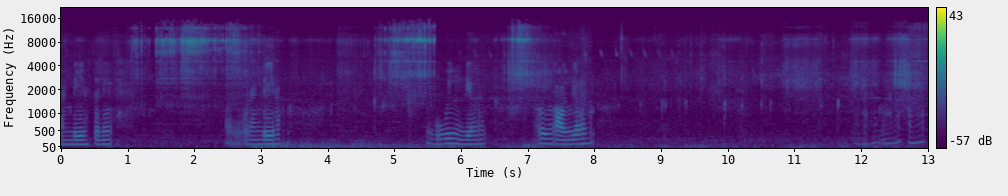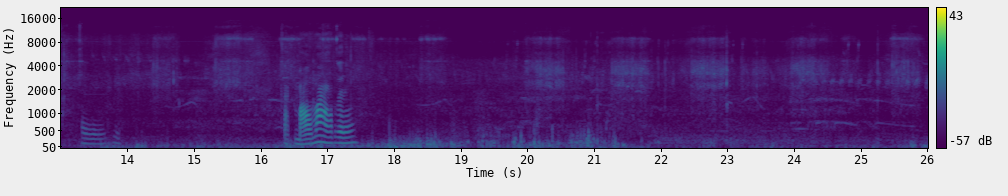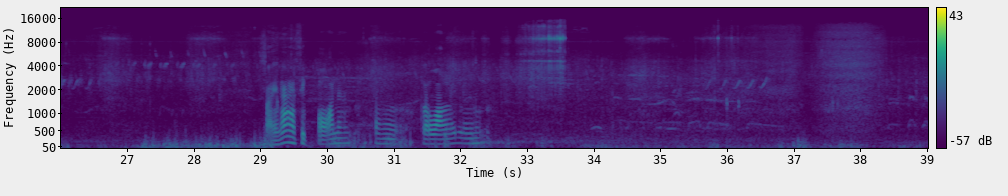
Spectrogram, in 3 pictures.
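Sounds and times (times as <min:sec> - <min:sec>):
fishing reel ticking: 0:00.0 - 0:03.4, 0:04.0 - 0:17.5, 0:19.9 - 0:28.8, 0:30.1 - 0:33.9
wind buffeting microphone: 0:00.0 - 0:39.0.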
